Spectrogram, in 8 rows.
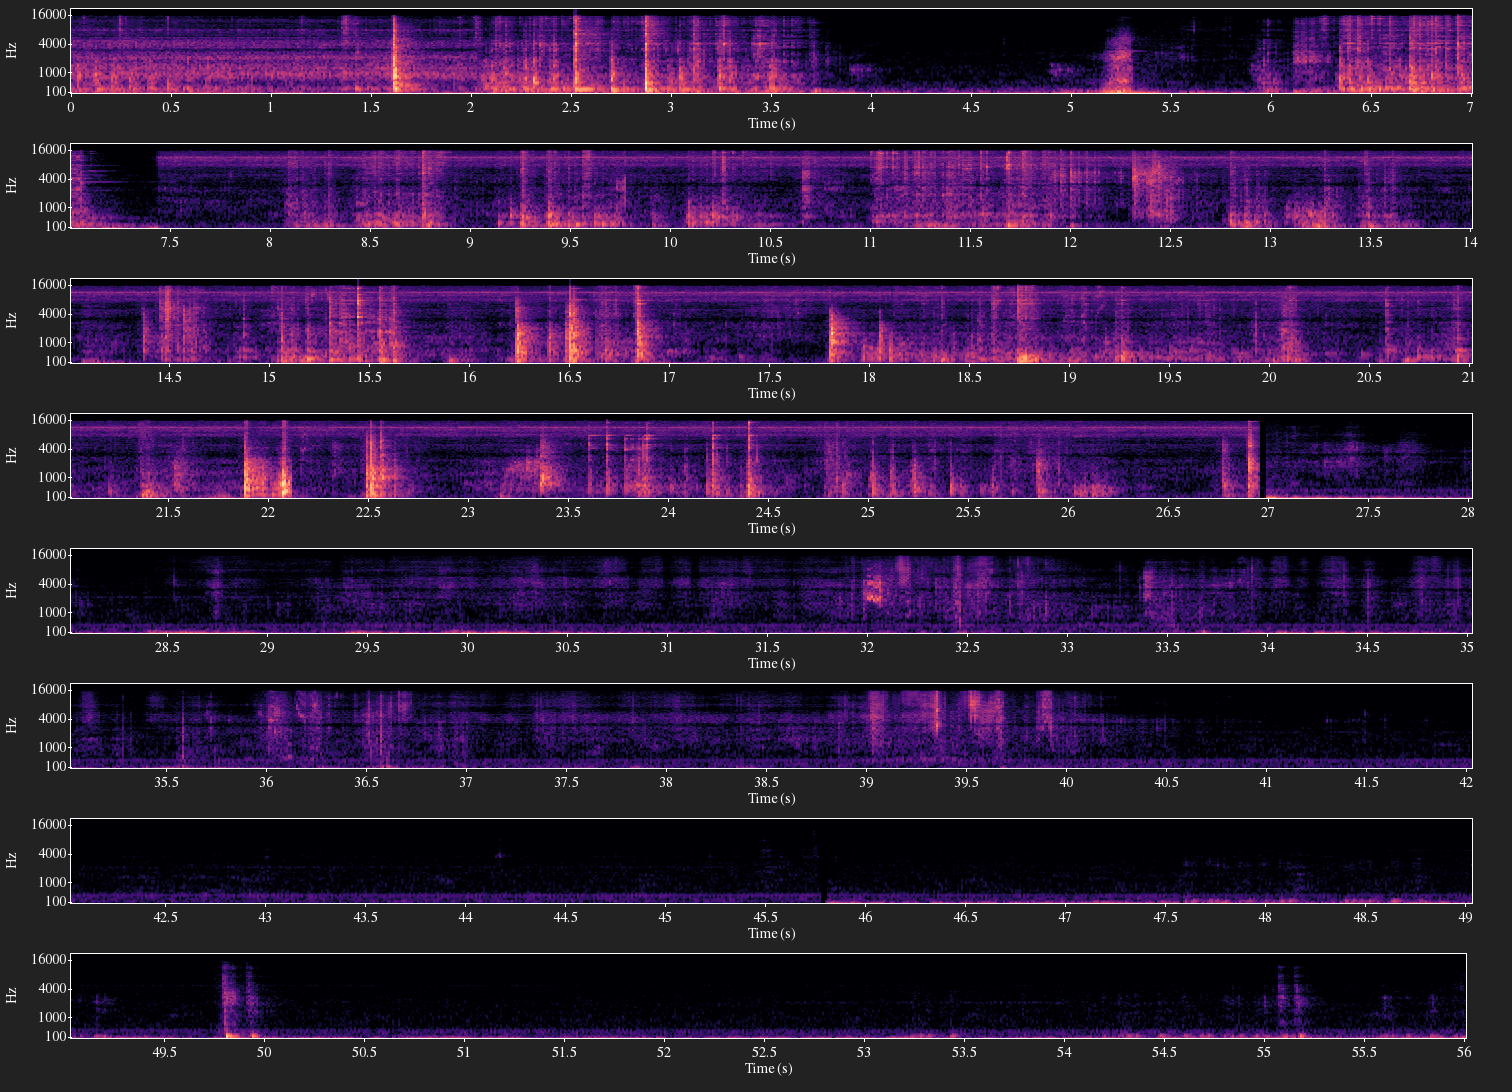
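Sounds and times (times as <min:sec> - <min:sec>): small metal parts clinking: 0:23.6 - 0:26.1.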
